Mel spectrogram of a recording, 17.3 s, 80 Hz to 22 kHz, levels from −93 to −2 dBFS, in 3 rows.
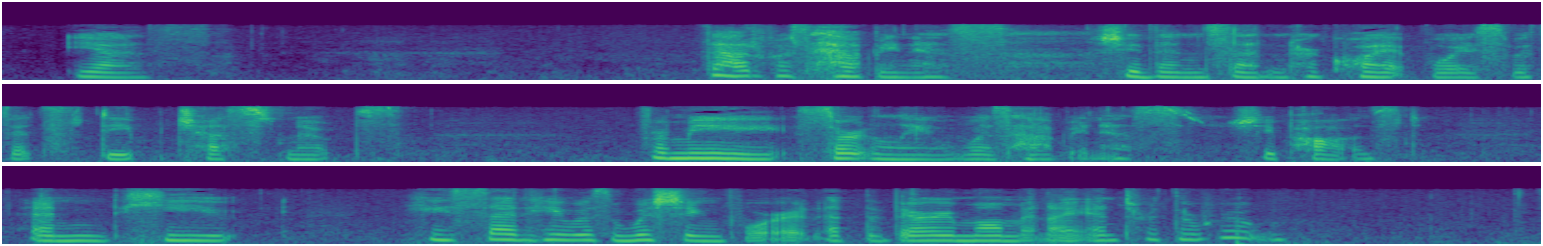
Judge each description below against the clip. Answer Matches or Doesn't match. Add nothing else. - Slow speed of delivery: Doesn't match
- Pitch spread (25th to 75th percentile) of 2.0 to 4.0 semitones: Matches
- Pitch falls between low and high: Doesn't match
